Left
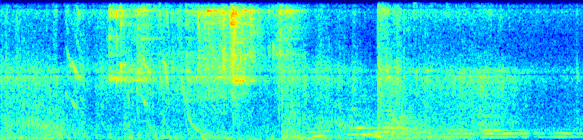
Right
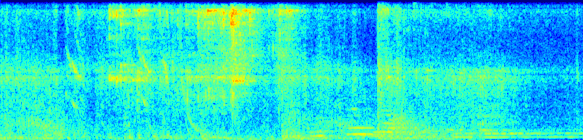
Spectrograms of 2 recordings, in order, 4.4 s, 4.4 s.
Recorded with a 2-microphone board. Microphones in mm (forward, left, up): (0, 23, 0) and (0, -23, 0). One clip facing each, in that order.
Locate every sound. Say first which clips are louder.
0.8 s keys jangling: right 1 dB; 30° right (ahead or behind), 1.7 m; by 2.2 s 50° right (ahead or behind), 2.5 m
2.3 s a woman speaking: right 2 dB; 35° right (ahead or behind), 8 m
